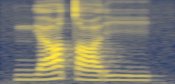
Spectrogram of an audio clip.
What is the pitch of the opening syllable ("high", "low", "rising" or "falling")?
rising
